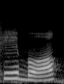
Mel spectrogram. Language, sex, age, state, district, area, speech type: Bengali, female, 18-30, West Bengal, Alipurduar, rural, spontaneous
